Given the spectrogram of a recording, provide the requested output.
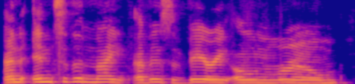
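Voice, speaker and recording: A woman reading a children's picture book aloud expressively, drawing out phrases and adding simple asides for young listeners. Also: sits high. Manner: expressive, drawn-out delivery. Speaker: storybook reader.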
